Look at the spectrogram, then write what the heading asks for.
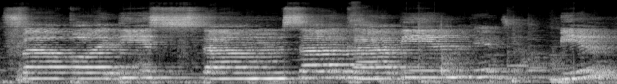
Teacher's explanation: Ada idhar syafawi karena ada mim sukun ketemu sama sin, maka mim sukunnya dibaca jelas.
